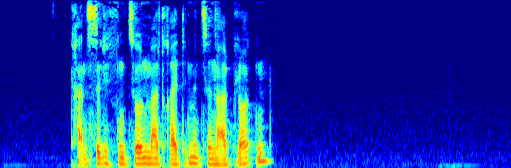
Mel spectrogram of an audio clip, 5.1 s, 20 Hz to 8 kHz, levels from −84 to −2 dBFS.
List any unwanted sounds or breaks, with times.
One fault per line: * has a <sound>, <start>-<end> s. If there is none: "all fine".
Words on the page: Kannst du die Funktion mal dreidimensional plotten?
all fine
